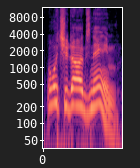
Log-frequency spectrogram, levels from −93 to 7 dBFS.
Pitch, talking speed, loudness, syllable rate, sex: 180 Hz, 200 wpm, -15 LUFS, 3.7 syllables/s, male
